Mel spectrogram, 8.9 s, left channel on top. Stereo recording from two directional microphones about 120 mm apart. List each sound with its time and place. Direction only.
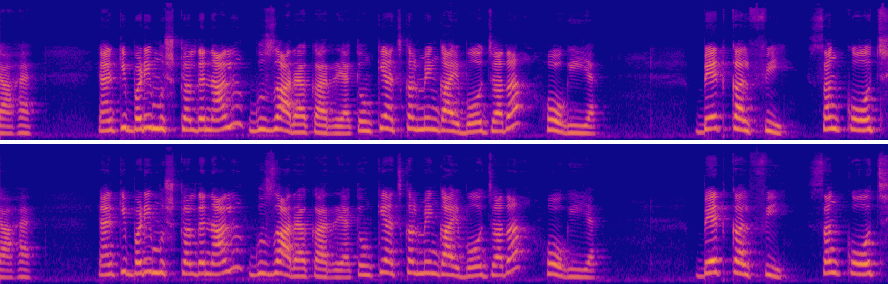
0.0 s a woman's voice: 20° left (ahead or behind)
7.0 s a woman's voice: 20° left (ahead or behind)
